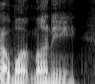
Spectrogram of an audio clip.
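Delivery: mock furious, angry shouted yell. Retelling how a homeless man answered the sister's gift of food: imitating someone yelling. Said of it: "yelled at her".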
